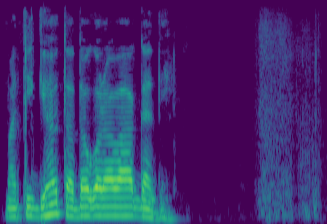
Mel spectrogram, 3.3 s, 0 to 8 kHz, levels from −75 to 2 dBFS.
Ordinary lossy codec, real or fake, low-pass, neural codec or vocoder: AAC, 32 kbps; real; 7.2 kHz; none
